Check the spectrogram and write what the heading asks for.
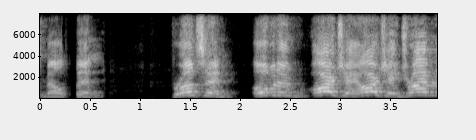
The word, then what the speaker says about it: Melbourne: Florida but I think in Florida it's pronounced Melbourne right that's what I was saying and now it's correct and in Australia it's Mel bin Brunson Overton RJ RJ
